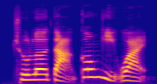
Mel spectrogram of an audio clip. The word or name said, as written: chule dagong yiwai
